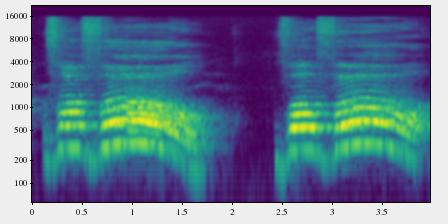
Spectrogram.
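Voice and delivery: "vovô" called loud and high with long closed "vô"; "vovô" belted with a held final ô; stress on the last syllable. Shown as a demonstration. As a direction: stretch the second syllable of "vovô". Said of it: "a sílaba que mais se alongou".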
